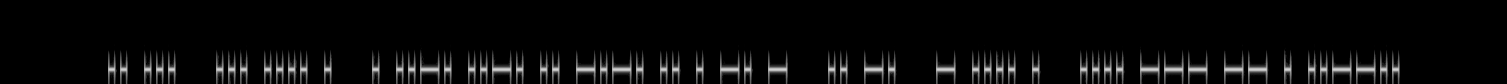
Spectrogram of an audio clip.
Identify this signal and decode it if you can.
Morse code, heard as a keyed tone, about 20 wpm, 700 Hz. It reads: IS SHE EFFICIENT IN THE HOME?
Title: Sentences from Top 1300 Words 20wpm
